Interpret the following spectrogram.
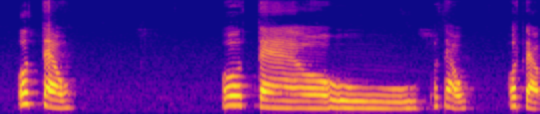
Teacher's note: The stress here is in the vowel E, which is an open E, hotel. There is no L.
